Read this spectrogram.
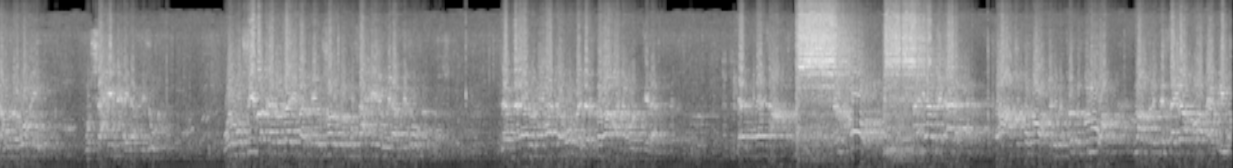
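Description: A man sings in a strong operatic voice in a large echoing hall.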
